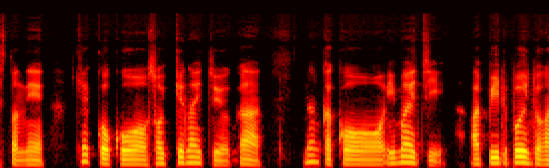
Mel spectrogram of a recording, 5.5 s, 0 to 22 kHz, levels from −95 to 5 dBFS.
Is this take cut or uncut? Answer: uncut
